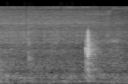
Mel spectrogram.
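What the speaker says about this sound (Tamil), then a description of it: "ஊற்றி வச்ச தண்ணி நல்லா கொதிக்குது" Steady, close hiss of water boiling in a pot for drumstick-leaf kuzhambu, with cumin and onion added, and one brief clink partway through.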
